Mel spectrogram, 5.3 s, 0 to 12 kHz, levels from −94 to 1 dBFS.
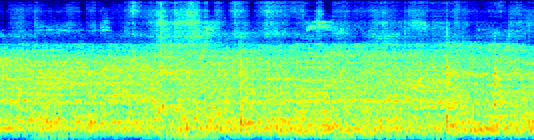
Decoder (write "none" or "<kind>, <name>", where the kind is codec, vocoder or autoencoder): codec, SNAC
